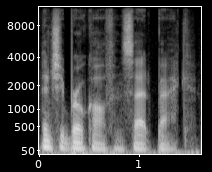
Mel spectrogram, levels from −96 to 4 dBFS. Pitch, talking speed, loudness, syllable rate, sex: 80 Hz, 260 wpm, -19 LUFS, 5.0 syllables/s, male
